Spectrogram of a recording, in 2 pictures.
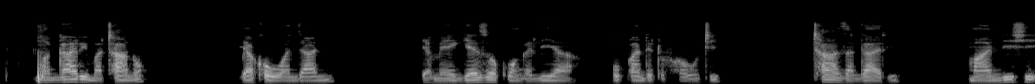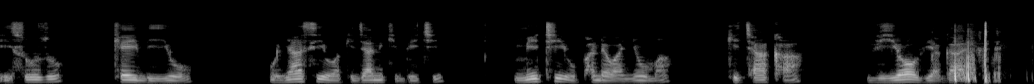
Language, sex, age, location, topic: Swahili, male, 18-24, Kisii, finance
